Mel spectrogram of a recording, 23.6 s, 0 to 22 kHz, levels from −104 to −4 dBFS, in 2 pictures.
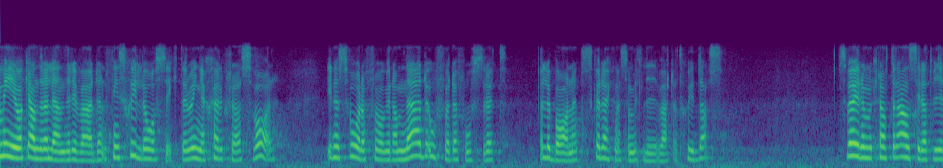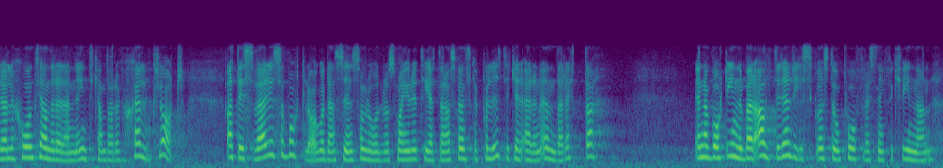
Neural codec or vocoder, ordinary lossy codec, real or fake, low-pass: codec, 16 kHz, 16 kbps, FunCodec, trained on LibriTTS, 50 frames a second; Opus, 24 kbps; fake; 7.2 kHz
